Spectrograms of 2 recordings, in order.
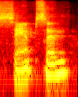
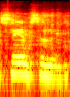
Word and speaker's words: Sampson: I tweeted this out I hate how everyone pronounces his name is Sampson because there is no P in this dude's name it's Elias Sampson like Samson and Delilah but it's not it's not the Samson's you know we're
